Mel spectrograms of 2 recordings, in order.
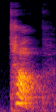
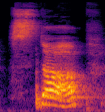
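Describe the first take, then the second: First: The word starts without an S sound. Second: The word starts with an S sound.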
